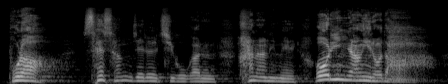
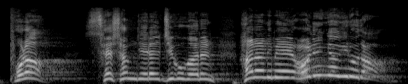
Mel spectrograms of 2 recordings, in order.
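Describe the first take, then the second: First: It is shouted at the first, lowest volume. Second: It is shouted somewhat louder than the first.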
